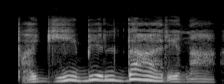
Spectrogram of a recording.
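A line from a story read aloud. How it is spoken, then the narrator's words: Whisper. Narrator (Russian): прошептал он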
